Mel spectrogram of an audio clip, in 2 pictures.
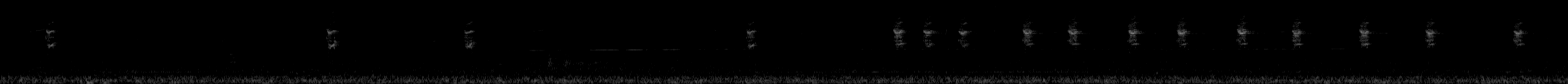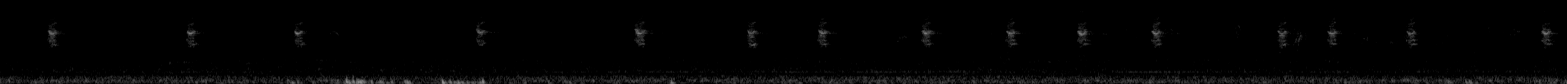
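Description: Barn swallow chirping: short, sharp calls repeated at irregular intervals, coming quickly, about two a second, for a few seconds about a third of the way in. A brief low rumble a little past the middle.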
